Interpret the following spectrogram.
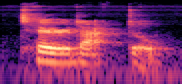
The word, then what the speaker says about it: pterodactyl: how do you spell pterodactyl starts off with that misleading silent P closely followed by a T well as long as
